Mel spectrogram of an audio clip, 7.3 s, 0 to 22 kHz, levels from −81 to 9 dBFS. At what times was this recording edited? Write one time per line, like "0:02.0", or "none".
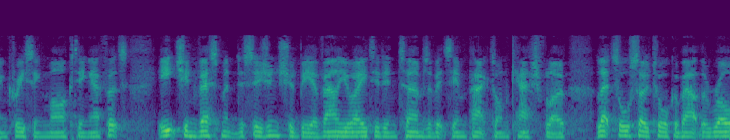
none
